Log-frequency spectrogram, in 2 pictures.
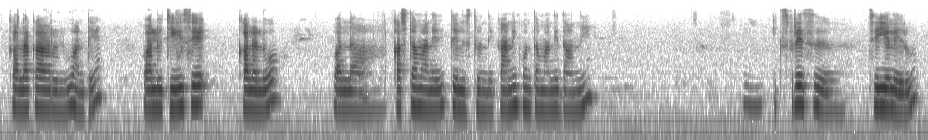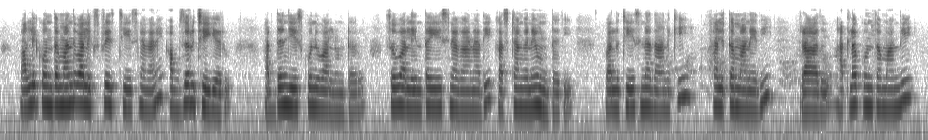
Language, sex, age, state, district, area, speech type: Telugu, female, 30-45, Telangana, Hanamkonda, rural, spontaneous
